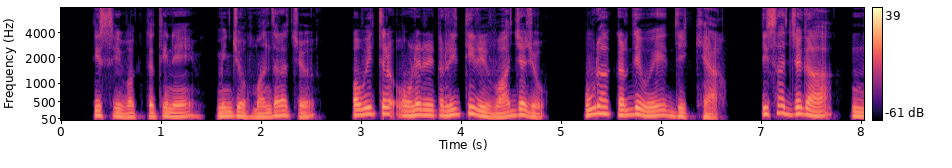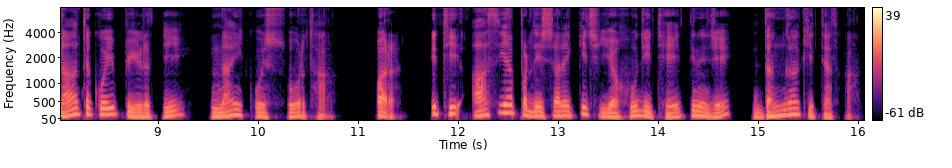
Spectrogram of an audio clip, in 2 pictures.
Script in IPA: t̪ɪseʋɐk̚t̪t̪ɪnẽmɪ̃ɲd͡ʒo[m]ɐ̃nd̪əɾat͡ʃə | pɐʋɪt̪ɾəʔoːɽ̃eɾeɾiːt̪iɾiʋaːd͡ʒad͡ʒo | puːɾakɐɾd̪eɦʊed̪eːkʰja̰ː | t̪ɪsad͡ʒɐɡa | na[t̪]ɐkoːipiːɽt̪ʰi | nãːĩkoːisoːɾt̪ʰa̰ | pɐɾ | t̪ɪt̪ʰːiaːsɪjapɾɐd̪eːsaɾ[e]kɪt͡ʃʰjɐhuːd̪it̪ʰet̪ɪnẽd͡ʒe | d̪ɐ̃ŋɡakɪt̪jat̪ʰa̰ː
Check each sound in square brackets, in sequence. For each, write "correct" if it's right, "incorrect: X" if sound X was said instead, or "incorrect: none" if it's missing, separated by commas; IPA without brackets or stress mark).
correct, correct, correct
